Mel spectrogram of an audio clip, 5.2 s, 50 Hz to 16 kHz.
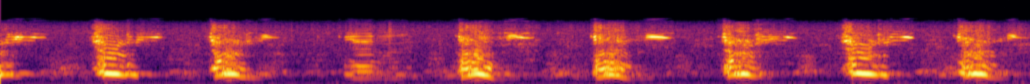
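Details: Kangal, a Kurdish shepherd dog from Sivas said to stand 90 cm and weigh 90 kg, giving deep, hoarse barks in a steady series, roughly one every 0.6 seconds, each bark rough and full, with little background noise.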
